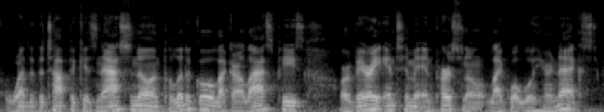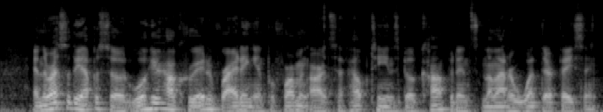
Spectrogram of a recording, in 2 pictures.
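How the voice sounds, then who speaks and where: Teenage boy, podcast co-host, quick enthusiastic delivery, low voice. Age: teen. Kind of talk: scripted podcast hosting.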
